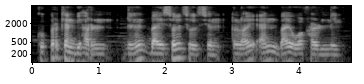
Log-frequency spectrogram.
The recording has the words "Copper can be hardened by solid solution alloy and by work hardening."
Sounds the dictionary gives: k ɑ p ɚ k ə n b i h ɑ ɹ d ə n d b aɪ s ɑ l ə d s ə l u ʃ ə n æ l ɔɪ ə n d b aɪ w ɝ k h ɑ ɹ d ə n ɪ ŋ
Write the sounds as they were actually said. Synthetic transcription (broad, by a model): k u p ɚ k ə n b i h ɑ ɹ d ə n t b aɪ s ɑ l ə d s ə l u s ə n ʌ l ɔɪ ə n b aɪ w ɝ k h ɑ ɹ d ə n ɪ ŋ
